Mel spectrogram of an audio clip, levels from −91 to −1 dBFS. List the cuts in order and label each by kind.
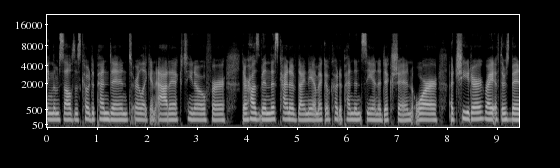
none

